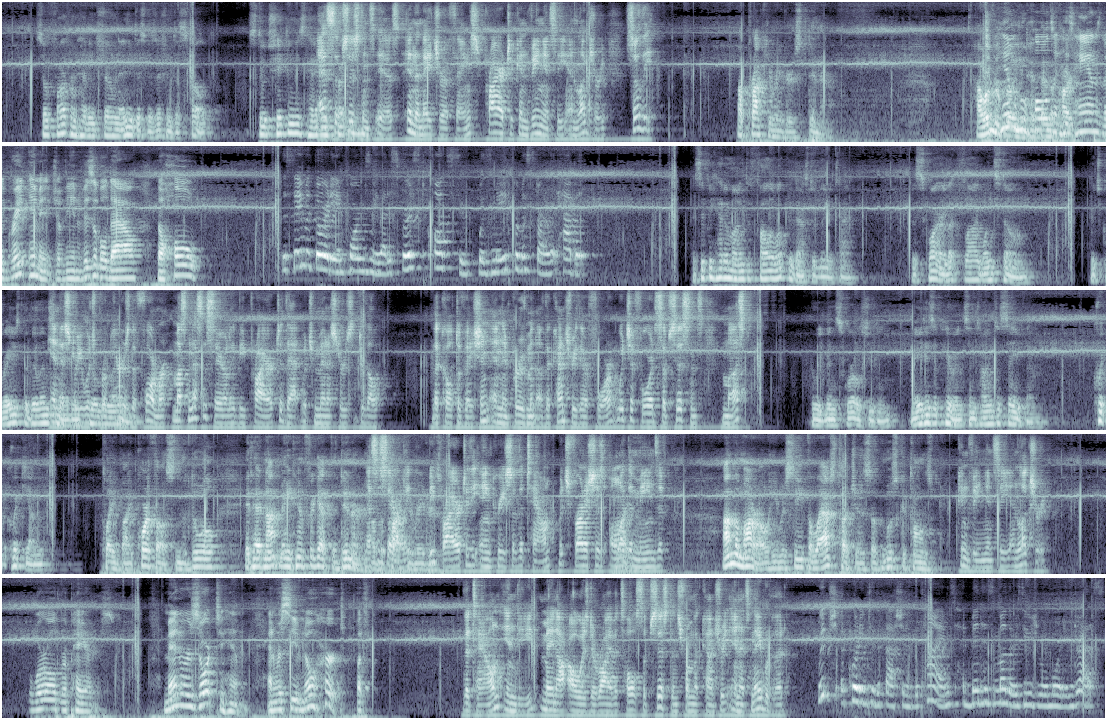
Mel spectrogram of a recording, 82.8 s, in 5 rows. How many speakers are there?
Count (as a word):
five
